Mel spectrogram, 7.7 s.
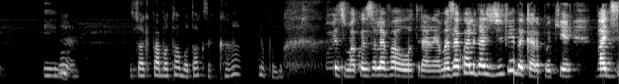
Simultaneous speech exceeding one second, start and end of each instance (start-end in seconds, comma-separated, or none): none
